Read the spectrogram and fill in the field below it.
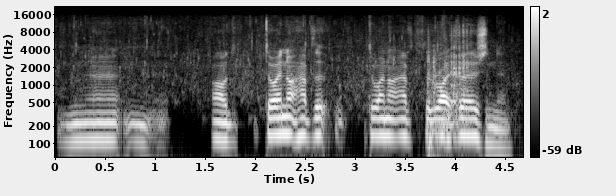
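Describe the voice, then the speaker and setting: A man's voice: mid-range voice, moderate pace, a little mellow, slight background noise. A man with a London accent chatting casually on a gaming livestream, answering viewer questions in a laid-back way. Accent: London English. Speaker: gaming streamer.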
